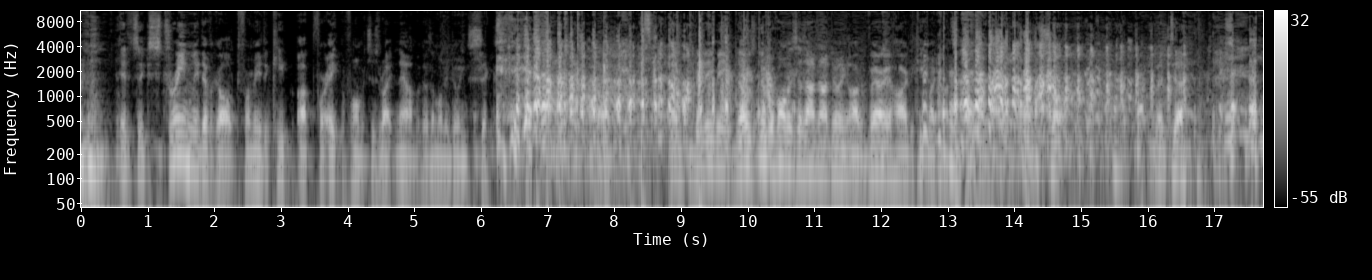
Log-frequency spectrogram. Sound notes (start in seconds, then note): 6.2 laughter; 17.5 laughter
